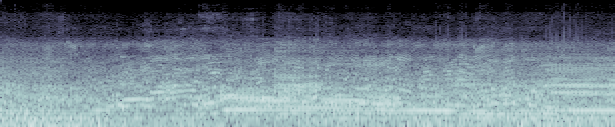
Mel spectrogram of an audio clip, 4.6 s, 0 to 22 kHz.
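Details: Amid the buying and selling of Sahiwal bull calves at Dinajpur's Raniganj market on 22 January 2026, steady tonal lows rise above the chatter of traders and crowd hubbub.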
